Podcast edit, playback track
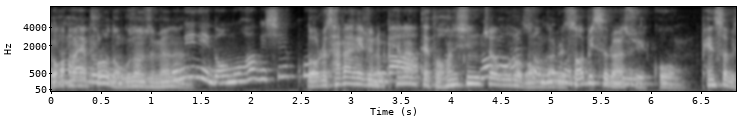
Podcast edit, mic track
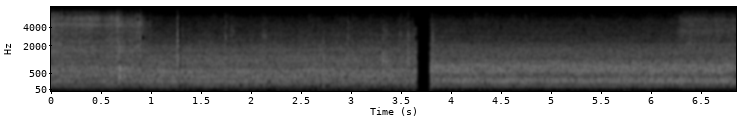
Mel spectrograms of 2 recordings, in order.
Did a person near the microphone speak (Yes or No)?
No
